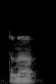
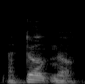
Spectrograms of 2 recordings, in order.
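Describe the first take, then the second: First: One blended word with no T and no pronoun. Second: Three words, with the T replaced by a stop. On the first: "So no T sound at all. It just ends with an O" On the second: "you've got a, a sharp stop"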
